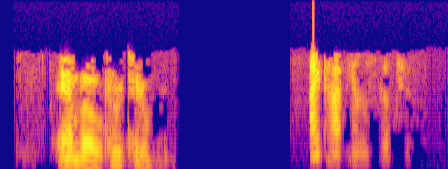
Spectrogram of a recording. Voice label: Fire Departments, scanner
